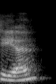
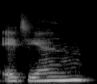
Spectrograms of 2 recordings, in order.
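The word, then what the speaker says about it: Étienne: me on this one so it's etienne but um am also i i have been called up many times in public for being really lazy and going atn like i americanize it all the time it's terrible i can't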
